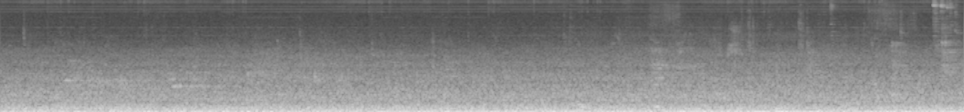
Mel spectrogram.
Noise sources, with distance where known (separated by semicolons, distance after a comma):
unidentified human voice, near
